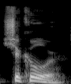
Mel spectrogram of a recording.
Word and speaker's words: Shakur: Shakur.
